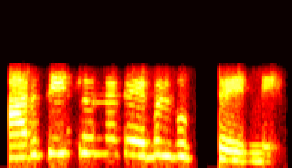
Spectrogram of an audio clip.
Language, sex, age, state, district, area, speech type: Telugu, female, 30-45, Telangana, Bhadradri Kothagudem, urban, conversation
